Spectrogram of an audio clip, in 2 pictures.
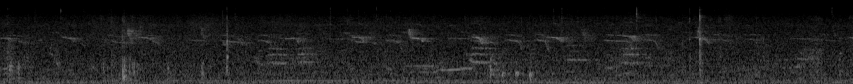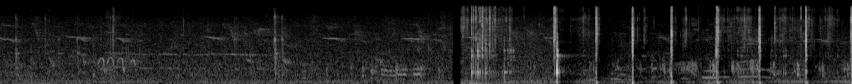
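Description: Chickens clucking and peeping in short repeated calls. About thirteen seconds in, a wooden pestle starts pounding in a clay mortar: sharp knocks two or three times a second, louder than the clucking.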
